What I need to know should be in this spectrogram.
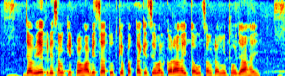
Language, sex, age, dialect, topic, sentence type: Magahi, male, 25-30, Western, agriculture, statement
